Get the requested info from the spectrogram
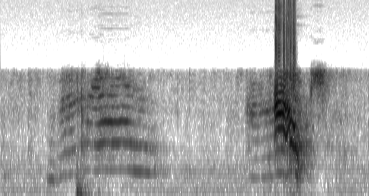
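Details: Female Ragdoll cat protesting as her owner leaves, which she dislikes: a drawn-out tonal meow with a sharp click near its start, then after a pause a loud, rough, rising and falling complaint meow, between the owner's words.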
